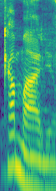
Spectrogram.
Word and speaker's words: Chamaleon: A pronúncia é Chamaleon.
